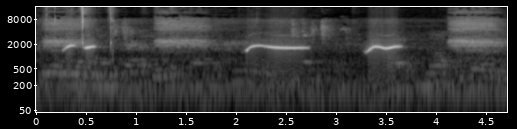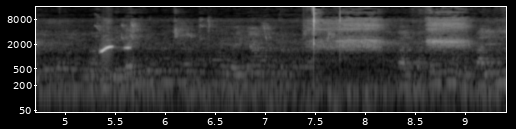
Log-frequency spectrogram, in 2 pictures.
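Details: Indian ringneck parrot with blue plumage, said to be talking, produces scattered upward-sweeping whistles, some looping and held, separated by soft breathy hisses and occasional clicks over a low steady background hum.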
